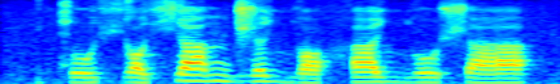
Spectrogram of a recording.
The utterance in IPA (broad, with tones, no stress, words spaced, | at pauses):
co˨çɒ˨ça˦ nd͡ʒɐ˦ʎɒ˨ ha˦ ʎo˦ʃa˦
